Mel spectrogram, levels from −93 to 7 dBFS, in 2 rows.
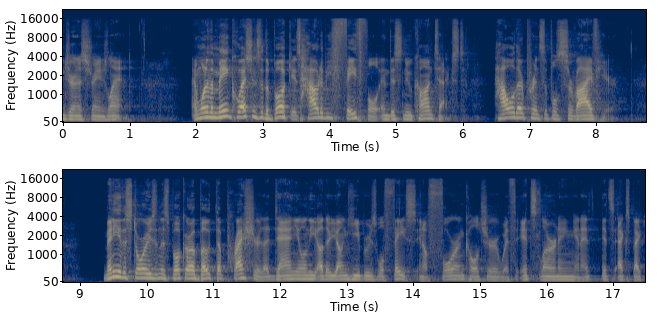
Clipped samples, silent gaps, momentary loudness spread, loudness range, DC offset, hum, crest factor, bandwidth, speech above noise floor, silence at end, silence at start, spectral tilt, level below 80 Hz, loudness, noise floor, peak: under 0.1%; none; 15 LU; 10 LU; under 0.1%; none; 22 dB; 16 kHz; 43 dB; 0.05 s; 0 s; -5.5 dB/octave; -66 dBFS; -30 LUFS; -73 dBFS; -8 dBFS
